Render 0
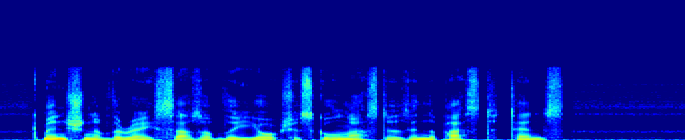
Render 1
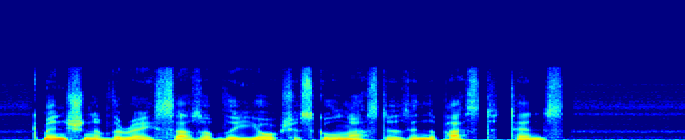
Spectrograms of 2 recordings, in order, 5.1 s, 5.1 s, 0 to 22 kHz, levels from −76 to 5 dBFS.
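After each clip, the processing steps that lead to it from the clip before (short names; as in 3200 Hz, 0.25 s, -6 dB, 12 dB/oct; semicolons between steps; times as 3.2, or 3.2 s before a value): high shelf 6600 Hz -7 dB; gain +5.5 dB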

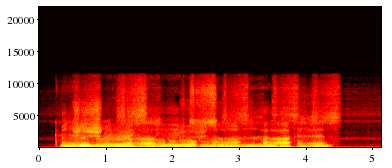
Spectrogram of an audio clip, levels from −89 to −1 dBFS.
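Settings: non-linear reverb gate 0.35 s rising, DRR -7.5 dB; gain -5.5 dB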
